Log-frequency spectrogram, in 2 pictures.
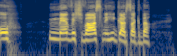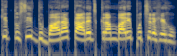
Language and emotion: Punjabi, disgusted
